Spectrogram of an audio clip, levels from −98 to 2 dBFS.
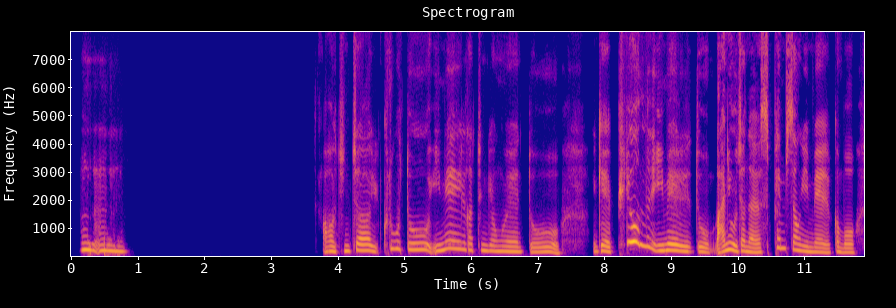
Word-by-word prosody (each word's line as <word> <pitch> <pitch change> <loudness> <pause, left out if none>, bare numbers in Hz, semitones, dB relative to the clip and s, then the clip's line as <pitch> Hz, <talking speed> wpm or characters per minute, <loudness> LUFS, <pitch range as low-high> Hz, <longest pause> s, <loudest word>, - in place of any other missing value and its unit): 음음. 205 -6 0 2.9
아 180 +1 -1
진짜 210 +3 +1
이 185 -3 -2
그리고 275 0 -4
또 240 -1 -1
이메일같은 230 -2 -3
경우엔 180 -3 -2
또 155 -3 -3 0.5
이게 175 0 +1
필요없는 470 - +6
이메일도 195 - +2
많이 215 +7 +3
오잖아요. 180 -8 +1
스팸성 240 - -3
이메일 160 -5 -1
그러니까 170 +4 -6
뭐 145 -1 -3
195 Hz, 230 characters per minute, -24 LUFS, 170-235 Hz, 2.9 s, 필요없는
